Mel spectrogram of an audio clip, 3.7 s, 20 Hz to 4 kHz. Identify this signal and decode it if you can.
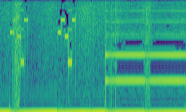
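Five-tone selective call (ZVEI), heard as quick runs of five tones, tones of about 70 ms. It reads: 88711
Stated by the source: ZVEI five-tone selective call 88704 received on SDR.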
